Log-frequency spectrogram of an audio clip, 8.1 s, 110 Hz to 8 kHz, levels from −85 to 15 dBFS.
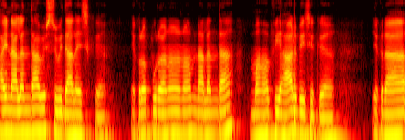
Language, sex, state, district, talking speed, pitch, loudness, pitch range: Angika, male, Bihar, Bhagalpur, 105 wpm, 130 Hz, -17 LUFS, 125-135 Hz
